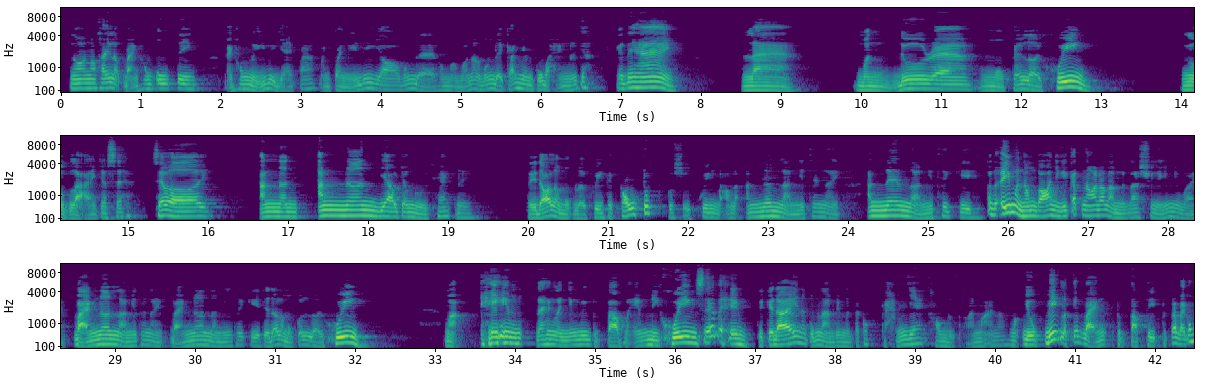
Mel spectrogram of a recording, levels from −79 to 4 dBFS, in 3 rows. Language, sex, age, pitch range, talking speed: Vietnamese, male, 20-39, 125-175 Hz, 235 wpm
